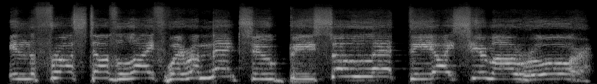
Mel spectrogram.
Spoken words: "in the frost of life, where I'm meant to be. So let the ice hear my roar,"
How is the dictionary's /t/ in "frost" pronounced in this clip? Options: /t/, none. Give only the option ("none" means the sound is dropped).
/t/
